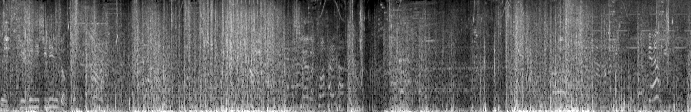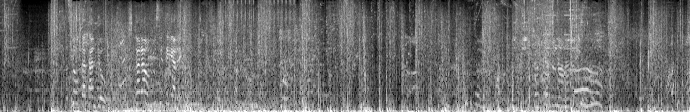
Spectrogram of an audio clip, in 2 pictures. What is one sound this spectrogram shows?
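Gunfire rattles in rapid bursts of shots.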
